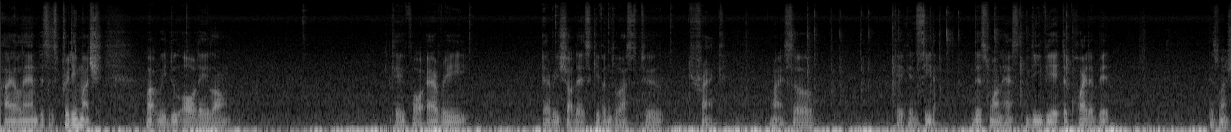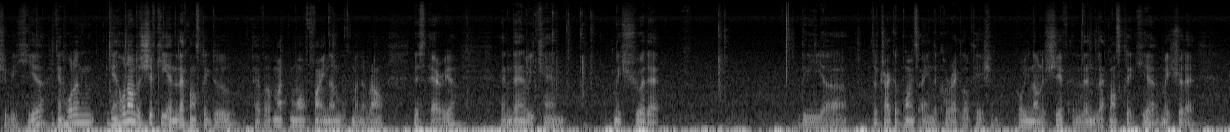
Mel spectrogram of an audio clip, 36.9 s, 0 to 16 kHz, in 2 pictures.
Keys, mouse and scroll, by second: 2.7-8.5 drag, 11.7 Left, 12.0-13.7 typing, 14.8 Right, 19.0-20.3 typing, 20.9-23.4 shift+drag, 26.0 Left, 26.3-27.2 typing, 29.2 Right, 31.9-34.7 shift+drag.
